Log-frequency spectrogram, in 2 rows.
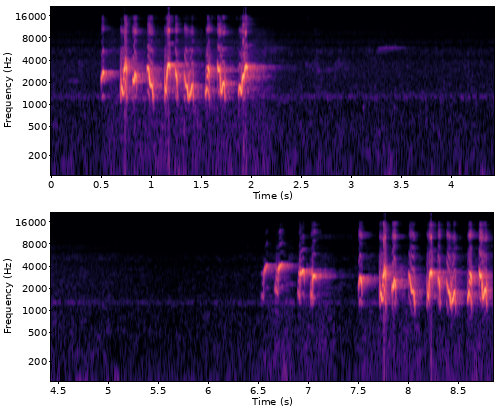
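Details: Bold wild red-whiskered bulbul answering a caged decoy, dated 5-6-64: a rapid phrase of about eight rolling whistled notes, a four-second silence, then two more similar quick phrases.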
